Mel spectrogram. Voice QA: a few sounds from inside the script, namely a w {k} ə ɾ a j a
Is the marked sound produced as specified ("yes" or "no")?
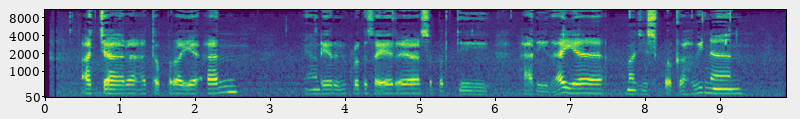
no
